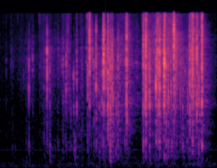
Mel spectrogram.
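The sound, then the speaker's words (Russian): Packaging being unwrapped, with dense, irregular crinkling of plastic or paper that starts quietly and grows louder in bursts of crackly rustling, with no voices. “И будет распаковка.”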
